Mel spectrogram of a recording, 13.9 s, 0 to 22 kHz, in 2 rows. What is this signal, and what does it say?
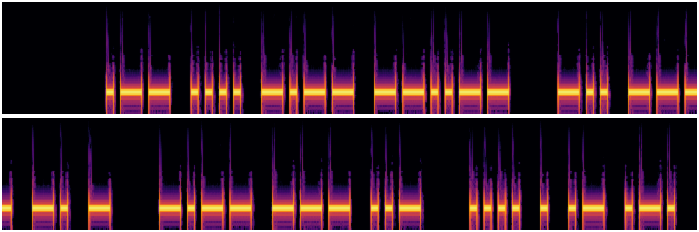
Morse code, heard as a keyed tone, about 17 wpm, 700 Hz. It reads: WHY, DONT YOU HEAR
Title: Sentences from Top 300 Words 17wpm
